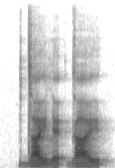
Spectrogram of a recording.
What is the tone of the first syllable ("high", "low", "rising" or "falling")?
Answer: falling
